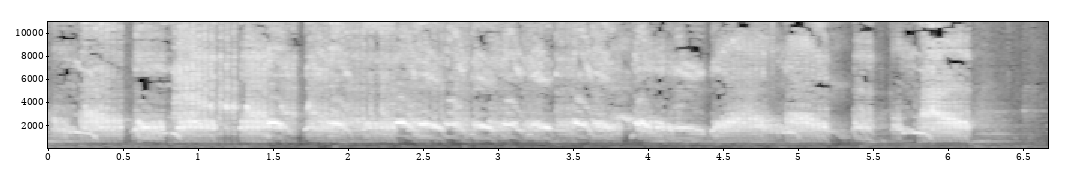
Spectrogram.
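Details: White-crested laughingthrush, caged captive birds, giving a loud, harsh cackling chatter in rapid bursts, with brief whistled notes woven through, pausing briefly between phrases.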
